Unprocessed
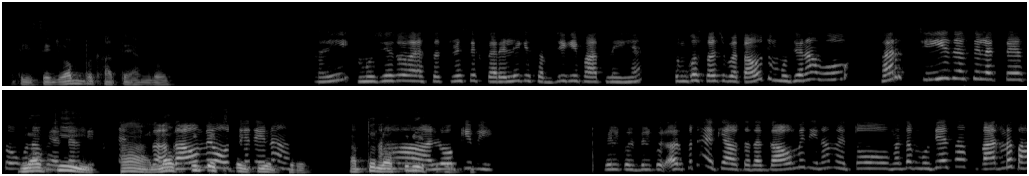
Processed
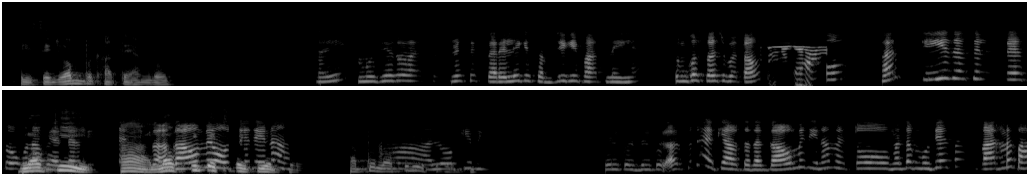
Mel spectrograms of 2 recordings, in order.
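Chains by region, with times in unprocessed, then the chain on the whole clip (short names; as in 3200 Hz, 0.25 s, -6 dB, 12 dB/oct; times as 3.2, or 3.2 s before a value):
3.18–4.5 compressor 2:1, threshold -38 dBFS + BPF 130–2400 Hz
7.58–8.25 inverted band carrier 2700 Hz + low shelf 130 Hz +12 dB
9.95–10.46 high shelf 2700 Hz +8.5 dB + de-hum 130.6 Hz, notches 3 + three-band expander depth 70%
13.07–16.86 LPF 1300 Hz + compressor 3:1, threshold -45 dBFS
whole clip: gate -57 dBFS, range -20 dB; ending taper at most 320 dB/s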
